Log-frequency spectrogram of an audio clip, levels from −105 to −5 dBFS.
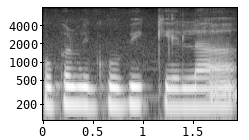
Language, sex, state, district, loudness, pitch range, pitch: Bhojpuri, female, Uttar Pradesh, Deoria, -15 LUFS, 180-195 Hz, 190 Hz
